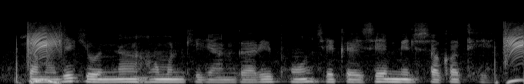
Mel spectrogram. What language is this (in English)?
Chhattisgarhi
